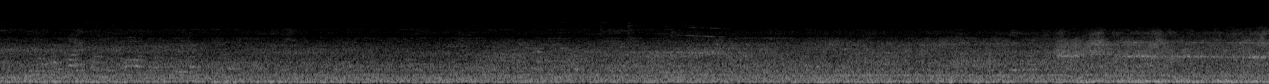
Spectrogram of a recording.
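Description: A Bombardier Challenger business jet lands at Dallas Love Field, its engines a steady, broad, distant roar that swells slightly near the end, with faint voices in the background.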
